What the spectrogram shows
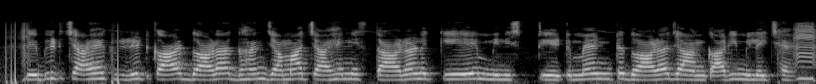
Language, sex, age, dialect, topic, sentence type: Magahi, male, 18-24, Western, banking, statement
